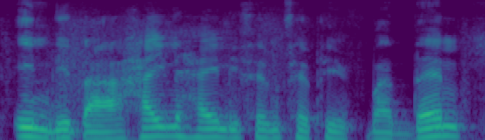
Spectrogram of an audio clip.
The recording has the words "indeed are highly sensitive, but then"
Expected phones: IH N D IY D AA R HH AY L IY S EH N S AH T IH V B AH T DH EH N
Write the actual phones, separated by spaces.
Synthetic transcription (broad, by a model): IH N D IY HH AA L HH AY L IY S EH N S AH T IH V B AH T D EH N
